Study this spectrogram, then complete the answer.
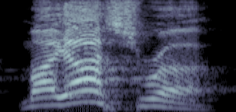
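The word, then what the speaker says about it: מעשר: and malachi 3 8-10 means 10th in hebrew and is pronounced mayashra 10 of every penny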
